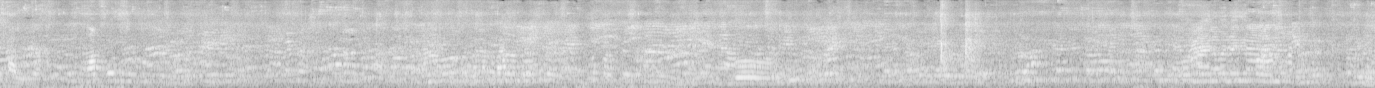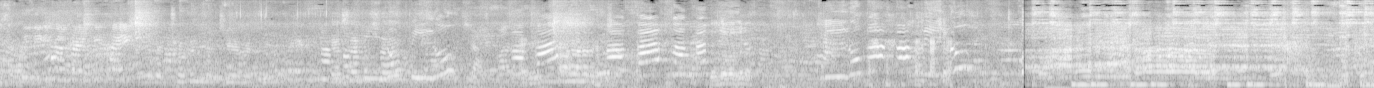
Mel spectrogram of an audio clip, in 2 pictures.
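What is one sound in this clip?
Young girls chatter and talk nearby.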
